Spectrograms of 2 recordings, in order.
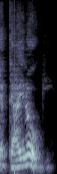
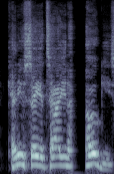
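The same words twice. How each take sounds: First: South Philly accent. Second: Said in the usual way. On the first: Shown as a demonstration. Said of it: "South Philly accents".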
